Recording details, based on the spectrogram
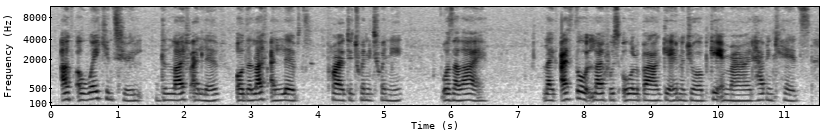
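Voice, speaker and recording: With a non-native accent, a woman speaks at a moderate pace in a fairly low pitch with monotone, flat intonation. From The Gambia. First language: not English. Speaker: vlogger. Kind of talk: casual chat vlog; reading aloud. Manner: hesitant, many fillers.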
